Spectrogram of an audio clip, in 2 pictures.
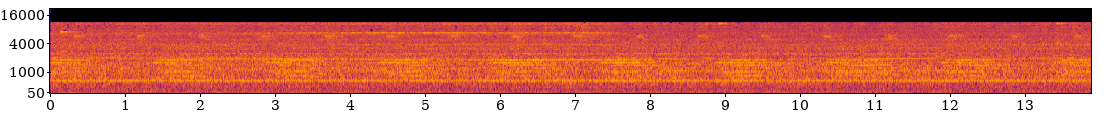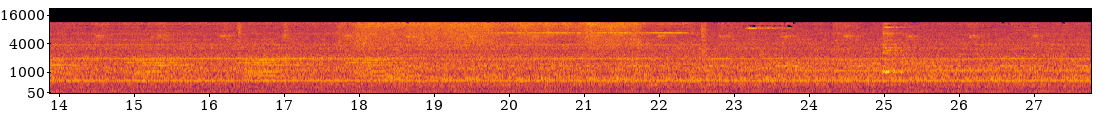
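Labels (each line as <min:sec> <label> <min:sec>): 0:00.0 Mechanical vibrations and steady machine humming form a constant background noise with high-pitched alarm beeps at regular intervals. 0:27.8
0:17.7 A machine produces a loud continuous buzzing sound. 0:22.7
0:24.8 A single loud metallic clang. 0:25.3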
